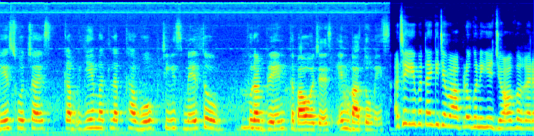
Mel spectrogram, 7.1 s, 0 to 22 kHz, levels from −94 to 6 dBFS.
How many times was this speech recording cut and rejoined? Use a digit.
1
